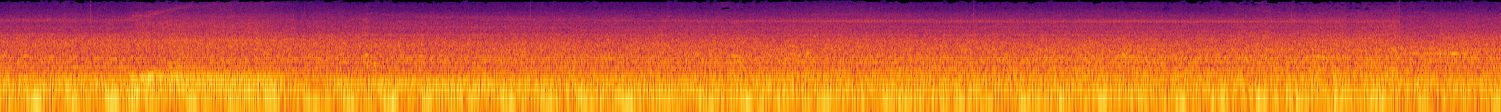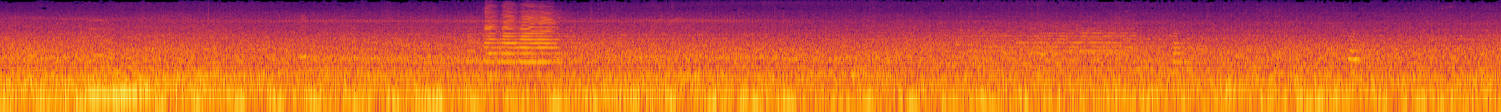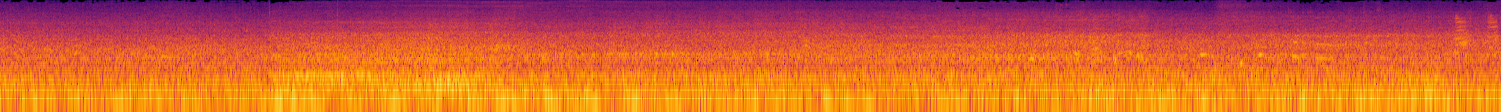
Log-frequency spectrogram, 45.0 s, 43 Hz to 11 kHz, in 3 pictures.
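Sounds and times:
lorry engines pulling away: 0.0s - 45.0s
truck horn blast: 19.8s - 21.0s, 25.0s - 27.1s, 28.4s - 28.8s.

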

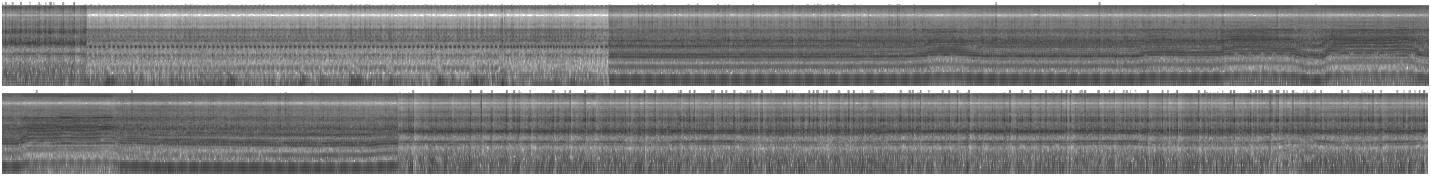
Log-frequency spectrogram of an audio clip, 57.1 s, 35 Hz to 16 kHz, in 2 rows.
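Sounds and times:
boat engine running hard: 12.1s - 57.0s.

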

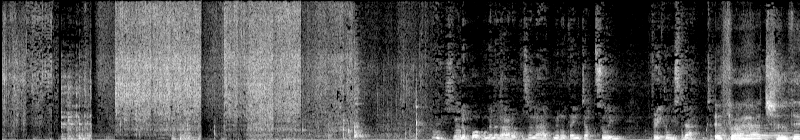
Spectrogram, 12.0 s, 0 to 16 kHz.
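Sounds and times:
vegetables sizzling in a wok: 0.0s - 6.5s.

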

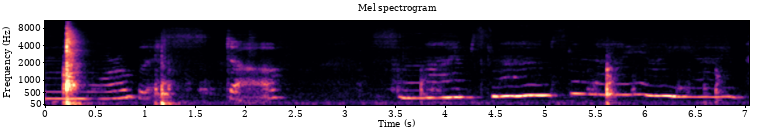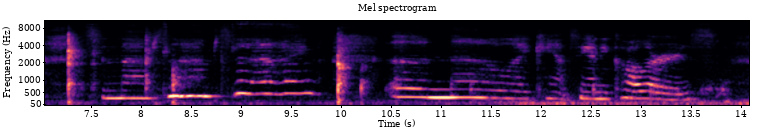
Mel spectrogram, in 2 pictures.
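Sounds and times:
girl singing: 0.0s - 2.4s, 3.3s - 14.0s.

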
